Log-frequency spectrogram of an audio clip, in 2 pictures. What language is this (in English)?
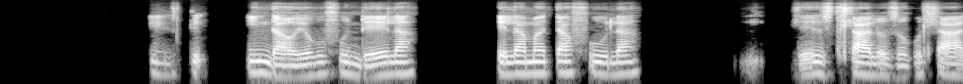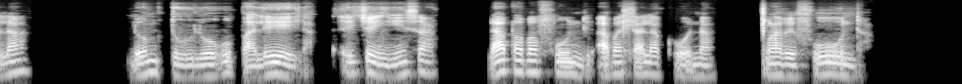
North Ndebele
